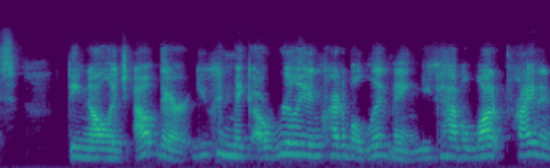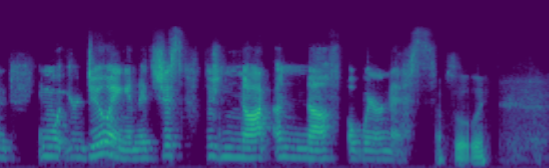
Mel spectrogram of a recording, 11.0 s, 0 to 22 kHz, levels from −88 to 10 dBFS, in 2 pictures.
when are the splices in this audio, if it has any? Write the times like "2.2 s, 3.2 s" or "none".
none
